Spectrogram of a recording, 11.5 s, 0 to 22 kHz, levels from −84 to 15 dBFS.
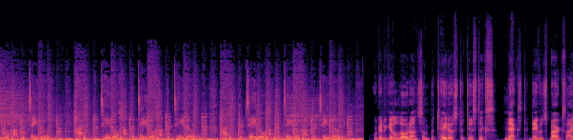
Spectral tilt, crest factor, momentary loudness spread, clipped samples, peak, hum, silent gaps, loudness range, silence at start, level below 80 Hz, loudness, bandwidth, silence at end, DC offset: -5 dB/octave; 18 dB; 7 LU; under 0.1%; 0 dBFS; none; 7.31-7.36 s; 1 LU; 0 s; -26 dBFS; -19 LUFS; 16.5 kHz; 0 s; under 0.1%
